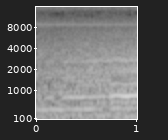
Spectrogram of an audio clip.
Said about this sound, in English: Okay, I spun a lot on that launch.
